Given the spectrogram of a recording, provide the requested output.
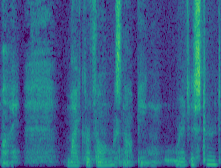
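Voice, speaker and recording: Fairly slow speech amid noticeable background noise. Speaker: ASMR gaming creator. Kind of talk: soft-spoken ASMR chat. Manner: soft-spoken, not whispering.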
